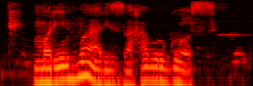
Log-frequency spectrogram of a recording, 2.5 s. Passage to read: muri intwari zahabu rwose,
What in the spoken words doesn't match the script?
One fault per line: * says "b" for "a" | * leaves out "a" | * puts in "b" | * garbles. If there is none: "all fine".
all fine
